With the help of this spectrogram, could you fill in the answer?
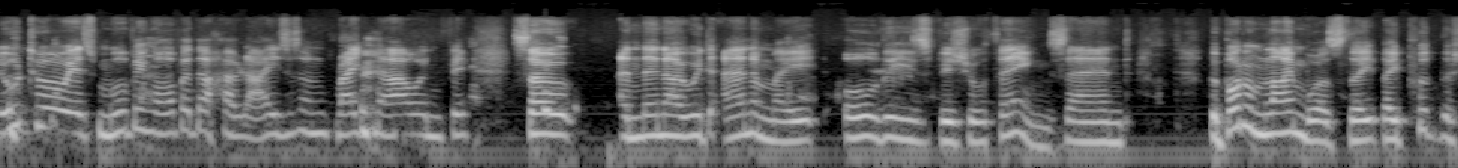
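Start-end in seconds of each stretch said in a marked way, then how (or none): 0.0-2.8 put-on high-pitched voice with a German accent. Quoting a man from a British TV pilot, in a put-on German accent. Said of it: "he talked with like, a german accent".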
